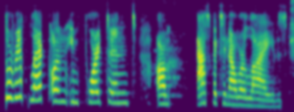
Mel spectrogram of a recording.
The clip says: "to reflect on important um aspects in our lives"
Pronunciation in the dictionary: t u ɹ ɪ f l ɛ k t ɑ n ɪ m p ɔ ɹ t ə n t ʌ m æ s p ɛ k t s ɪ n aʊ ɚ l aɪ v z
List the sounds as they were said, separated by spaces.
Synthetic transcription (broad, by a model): t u ɹ ɪ f l ɛ k t ɑ n ɪ m p ɔ ɹ t ə n t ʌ m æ s p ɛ k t s ɪ n aʊ ɚ l aɪ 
